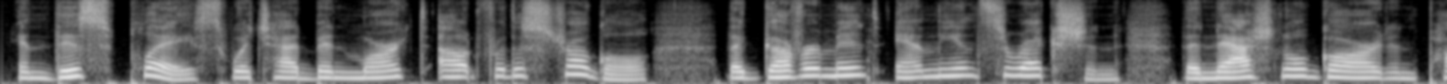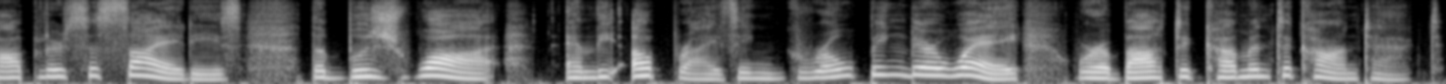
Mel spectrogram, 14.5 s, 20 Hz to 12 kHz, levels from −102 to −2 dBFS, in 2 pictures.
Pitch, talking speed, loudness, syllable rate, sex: 215 Hz, 150 wpm, -19 LUFS, 4.7 syllables/s, female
